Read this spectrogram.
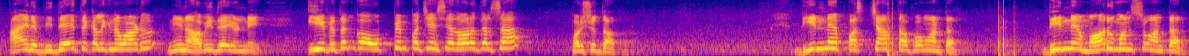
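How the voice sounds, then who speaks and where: A man preaches a sermon in a high, sharp voice, asking his listeners questions and answering them himself. He now and then acts out short exchanges with humor. A faint hiss sits under the recording.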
